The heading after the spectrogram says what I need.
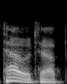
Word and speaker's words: Ptahhotep: It's Ptahhotep. I meant to, I mispronounced that the last time, and I was like, oh man, I wanted to say that too.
